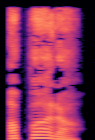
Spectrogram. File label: "ಆಪೂರ", kannada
